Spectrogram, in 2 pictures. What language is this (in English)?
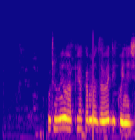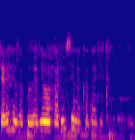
Swahili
